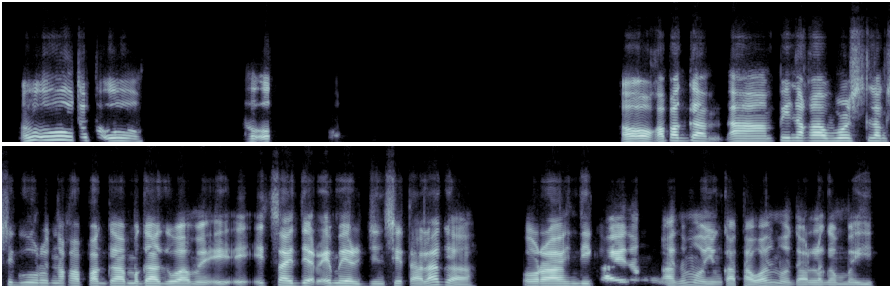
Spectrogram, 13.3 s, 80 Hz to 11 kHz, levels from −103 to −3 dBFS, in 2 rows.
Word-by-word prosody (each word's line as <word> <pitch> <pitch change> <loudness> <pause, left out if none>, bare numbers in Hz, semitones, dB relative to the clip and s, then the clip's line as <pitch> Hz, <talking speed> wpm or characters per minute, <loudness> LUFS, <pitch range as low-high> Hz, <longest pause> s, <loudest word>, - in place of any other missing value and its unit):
Oo, 275 +5 +1
totoo. 220 -4 -4 0.8
Oo. - - -1 2.6
Oo 190 +2 +5
kapagka 205 +2 +2
ang 195 0 +2
pinaka-worst 215 -1 +1
lang 210 - +1
siguro 195 -2 -7
na 170 - -8
kapag 170 0 -1
ah, 165 - +5
magagawa 160 -2 +2
mo 145 - -6
eh 270 - -1
eh 430 0 -4
it's - - -18
either 180 +1 +4
emergency 160 -3 +1
talaga 145 - -1 0.3
or 155 0 -2
ah 155 0 +7
hindi 155 0 -4
kaya 145 0 +4
ng 145 0 -8 0.2
ano 145 +4 -2
mo 190 - -6
'yong 145 -2 -2
katawan 140 +6 -2
mo 150 -6 -8
talagang 130 0 -3
may 130 0 -7
175 Hz, 145 wpm, -26 LUFS, 150-205 Hz, 2.6 s, ah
